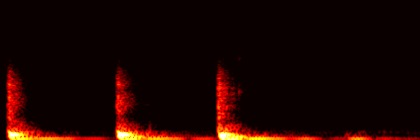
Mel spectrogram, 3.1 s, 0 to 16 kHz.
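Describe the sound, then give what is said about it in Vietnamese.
Knocking in a pattern: three heavy, low knocks in a steady rhythm, about a second apart, then a pause broken only by a faint, softer thud. “Tôi mô tả cái tiếng gõ cho anh chị em nghe. Dừng. Gõ 3 tiếng thế dừng.”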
